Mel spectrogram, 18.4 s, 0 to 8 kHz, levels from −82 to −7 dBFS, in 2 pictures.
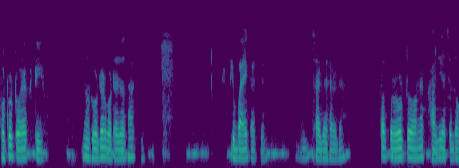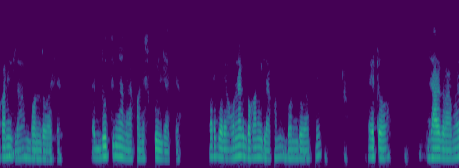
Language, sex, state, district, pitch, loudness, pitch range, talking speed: Bengali, male, West Bengal, Jhargram, 125 Hz, -41 LUFS, 115-135 Hz, 140 wpm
